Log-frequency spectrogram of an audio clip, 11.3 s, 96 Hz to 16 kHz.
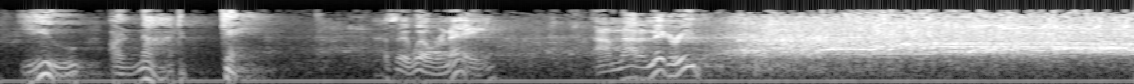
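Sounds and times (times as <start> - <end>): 
speech: 0.2 - 2.6, 3.8 - 5.1, 6.0 - 7.9
laughter: 3.0 - 10.8
large audience applauding and cheering: 7.3 - 11.3.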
